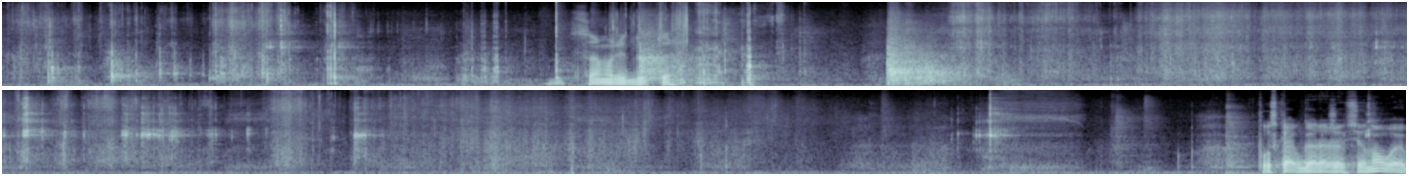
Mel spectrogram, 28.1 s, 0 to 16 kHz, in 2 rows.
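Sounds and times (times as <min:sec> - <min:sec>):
rustling and crinkling: 0:00.0 - 0:25.8
light clicks and clinks: 0:00.1 - 0:04.8, 0:09.8 - 0:18.6, 0:23.5 - 0:24.5.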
